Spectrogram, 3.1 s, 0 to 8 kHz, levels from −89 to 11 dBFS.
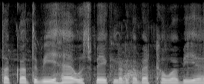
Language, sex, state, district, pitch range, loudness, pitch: Hindi, male, Uttar Pradesh, Shamli, 130-140 Hz, -16 LUFS, 135 Hz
